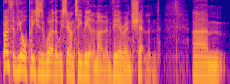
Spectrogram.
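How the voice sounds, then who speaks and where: Male radio host, chatty and eager, mid pitch, dry studio sound. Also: brisk, no echo. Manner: chatty, enthusiastic, rambling questions. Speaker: radio presenter. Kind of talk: radio interview.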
